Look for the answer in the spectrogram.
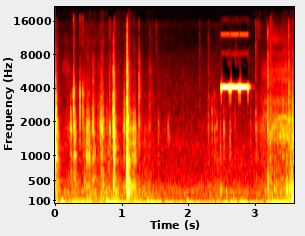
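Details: PS5 console at power-on: three quick high beeps, then it won't turn on; typical corrupted BIOS problem, repaired.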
